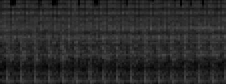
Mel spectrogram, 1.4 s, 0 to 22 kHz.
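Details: 1980 Yamaha Champ 49cc oil-injected two-stroke scooter after new cylinder and piston kit: quick even popping about a dozen beats a second at idle, no misses or rattles; idling cleanly.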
